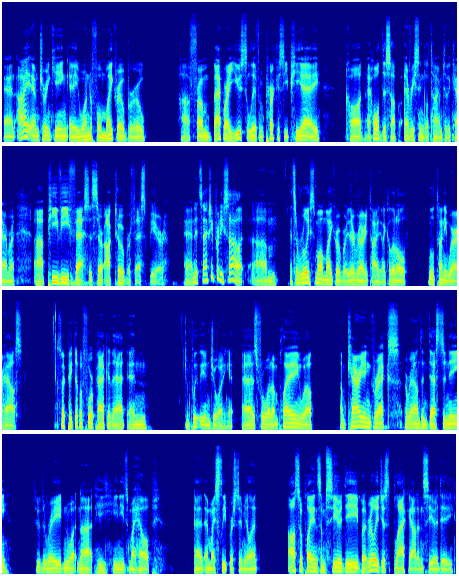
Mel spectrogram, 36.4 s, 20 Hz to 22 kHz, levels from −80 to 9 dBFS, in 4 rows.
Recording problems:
none

